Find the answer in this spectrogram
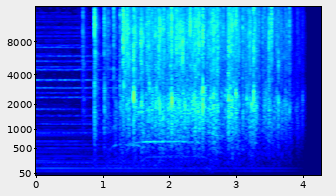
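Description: The final chord of grand piano and keyboard rings out, then an audience breaks into applause about a second in, and the sound cuts off abruptly at the end.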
